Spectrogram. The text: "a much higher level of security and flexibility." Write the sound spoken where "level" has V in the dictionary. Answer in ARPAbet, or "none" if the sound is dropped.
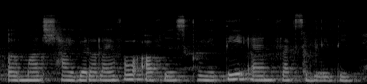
F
